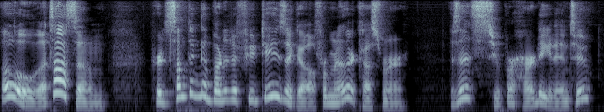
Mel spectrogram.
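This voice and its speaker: A man's voice: a little high, huge pitch swings, quick pace, darkish tone, voice pushed up. A man voicing a friendly, slightly roguish old taxi driver with a folksy, chatty manner in a game. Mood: impressed. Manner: folksy, chatty, eager to give tips.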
